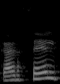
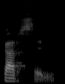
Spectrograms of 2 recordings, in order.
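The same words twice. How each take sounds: First: The second c sounds like th. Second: The second c sounds like s. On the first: "En vez de cárcel" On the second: "Yo a mí me sale muy mal, lógicamente, pero bueno, que sería así"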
